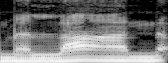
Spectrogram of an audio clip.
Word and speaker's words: Milan: me 184 7 in Milan Ohio or Milan Ohio however you want to pronounce it um is the stuff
